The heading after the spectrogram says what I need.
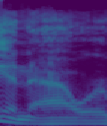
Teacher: because the h is silent. It sounds like a vowel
